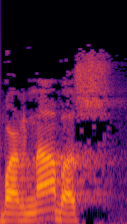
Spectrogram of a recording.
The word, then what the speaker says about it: Barnabas: Now, this man, Joseph, who was surnamed Barnabas, the correct pronunciation, Barnabas, that simply means son of encouragement or consolation.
